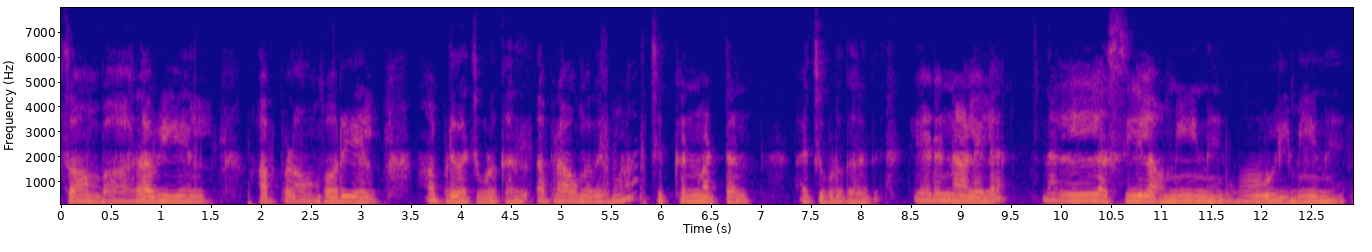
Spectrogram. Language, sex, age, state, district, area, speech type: Tamil, female, 45-60, Tamil Nadu, Thoothukudi, rural, spontaneous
